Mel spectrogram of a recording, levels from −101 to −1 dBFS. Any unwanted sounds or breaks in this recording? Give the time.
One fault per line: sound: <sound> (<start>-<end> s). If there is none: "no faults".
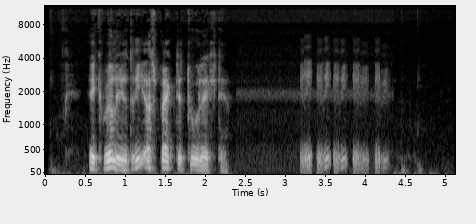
sound: laugh (3.2-4.3 s)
